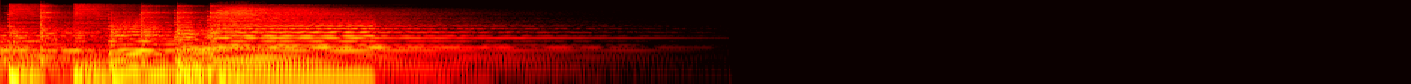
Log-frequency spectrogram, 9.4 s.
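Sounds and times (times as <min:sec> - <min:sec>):
full solo performance: 0:00.0 - 0:04.2.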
